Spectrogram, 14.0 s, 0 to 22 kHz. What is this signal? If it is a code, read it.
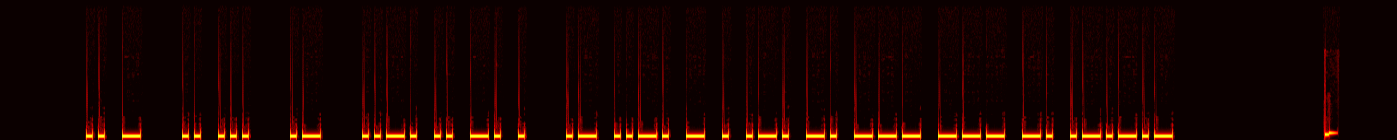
Morse code, heard as a keyed tone, about 20 wpm, 700 Hz. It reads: IT IS A FINE AFTERNOON.
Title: Sentences from Top 1500 Words 20wpm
